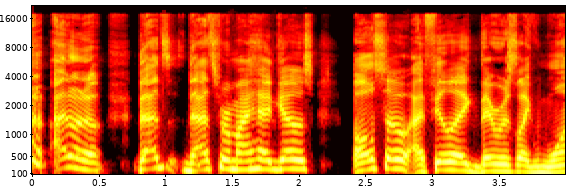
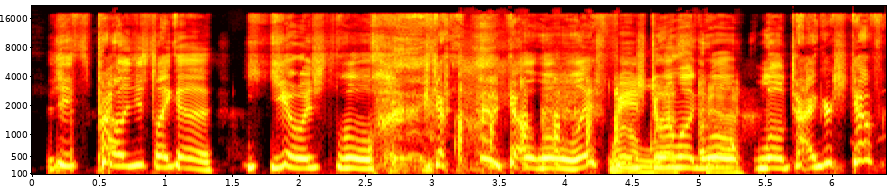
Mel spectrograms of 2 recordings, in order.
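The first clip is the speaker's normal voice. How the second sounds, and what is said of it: High-pitched imitation of another person's voice. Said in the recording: “they have like a high pitched voice ... I don't think that was a great Mike Tyson impression by any means ... That was a great Mike Tyson tiger impression, though.”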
